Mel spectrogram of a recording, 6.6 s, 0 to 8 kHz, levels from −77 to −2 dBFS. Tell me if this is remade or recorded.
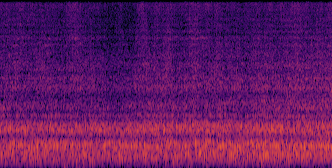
remade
